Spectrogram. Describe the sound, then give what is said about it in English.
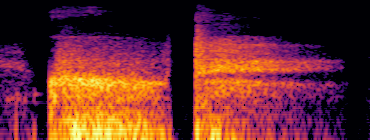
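A voice imitates Darth Vader's mechanical respirator breathing: two long, raspy, hissing breaths, one drawn in and one pushed out, fairly loud, with no talking. “You could hear the Darth Vader in the background, and it was so funny.”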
